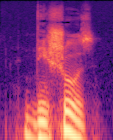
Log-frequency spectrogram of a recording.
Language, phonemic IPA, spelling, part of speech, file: French, /ʃoz/, choses, noun, Fr-choses.ogg
- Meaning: plural of chose; things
